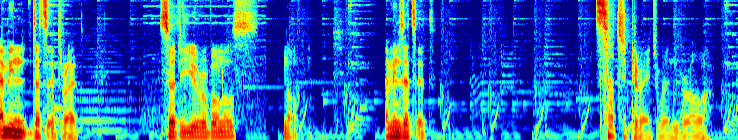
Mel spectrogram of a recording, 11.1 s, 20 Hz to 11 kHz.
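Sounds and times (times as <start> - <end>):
slot machine music: 0.0 - 11.0.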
